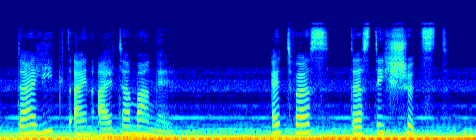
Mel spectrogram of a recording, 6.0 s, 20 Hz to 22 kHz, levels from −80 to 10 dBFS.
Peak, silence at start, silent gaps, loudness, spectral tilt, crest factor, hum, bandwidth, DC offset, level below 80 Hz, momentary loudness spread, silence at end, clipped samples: -4 dBFS; 0 s; none; -19 LUFS; -6.5 dB/octave; 12 dB; none; 9.8 kHz; under 0.1%; -16 dBFS; 5 LU; 0 s; under 0.1%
